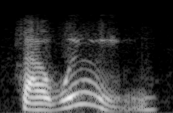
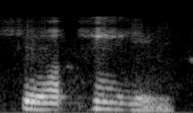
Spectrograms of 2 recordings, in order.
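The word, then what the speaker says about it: Samhain: Halloween is is cowing. And there's a couple of other different pronunciations. And I remember, you know, when I was younger and I first saw the word, I I always said Sam Hayne.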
